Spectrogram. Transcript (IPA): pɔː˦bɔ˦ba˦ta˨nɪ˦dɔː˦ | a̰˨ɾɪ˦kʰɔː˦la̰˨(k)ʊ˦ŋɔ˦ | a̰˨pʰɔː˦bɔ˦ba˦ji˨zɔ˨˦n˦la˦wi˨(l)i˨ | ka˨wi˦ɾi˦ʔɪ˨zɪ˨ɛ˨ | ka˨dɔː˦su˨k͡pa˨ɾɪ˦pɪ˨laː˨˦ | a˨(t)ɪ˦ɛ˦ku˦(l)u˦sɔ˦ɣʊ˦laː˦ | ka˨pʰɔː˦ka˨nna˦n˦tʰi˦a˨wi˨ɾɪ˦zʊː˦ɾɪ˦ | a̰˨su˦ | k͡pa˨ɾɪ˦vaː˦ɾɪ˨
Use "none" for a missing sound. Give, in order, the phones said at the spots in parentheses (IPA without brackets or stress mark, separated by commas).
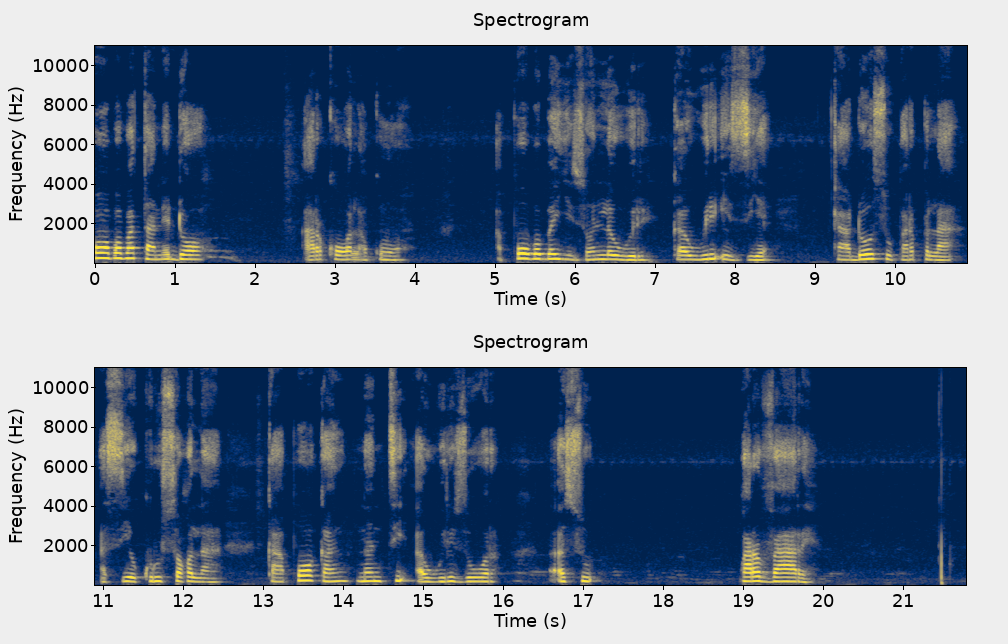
k, ɾ, s, ɾ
